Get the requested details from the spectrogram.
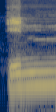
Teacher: Inna, ini nun ada tasydidnya, dibaca gunnah. In, udara dikeluarkan melalui hidung, ditahan agak lama di atas atau lebih dari 2 ketuk, bisa 3, bisa 4 ketuk.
